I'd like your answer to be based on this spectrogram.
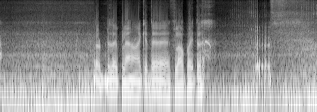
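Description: A motorcycle on a road trip through Karnataka, ridden with the rider's mother, hums steadily underneath as someone talks over it for most of the stretch.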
